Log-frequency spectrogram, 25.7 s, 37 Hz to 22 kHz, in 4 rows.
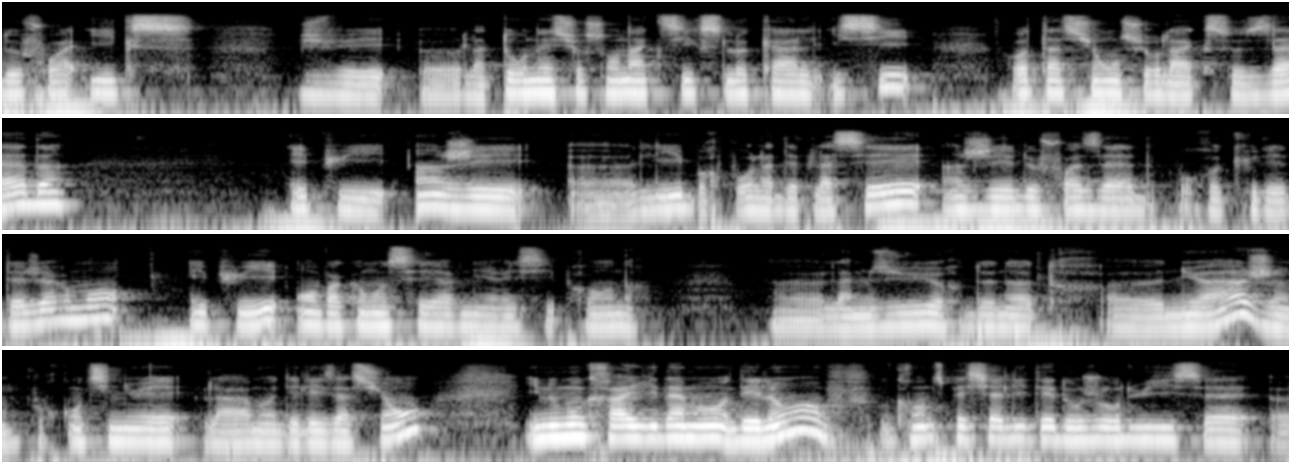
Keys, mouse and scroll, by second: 4.0 click, 4.8 r, 7.5 g, 10.6 g, 13.1 r, 14.8 click, 14.9 g, 17.7 ctrl+s, 18.6 middle click, 19.4-20.2 scroll down 5, 20.4 shift+middle click, 20.8-21.2 scroll up 3.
